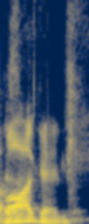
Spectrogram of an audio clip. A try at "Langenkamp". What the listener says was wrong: Isn't it Langen with an A? It's like Langenkamp.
